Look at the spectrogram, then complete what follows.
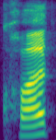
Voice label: "kuat9", Taiwanese syllable

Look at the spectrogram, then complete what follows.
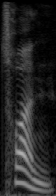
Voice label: "cuan4", Taiwanese syllable

